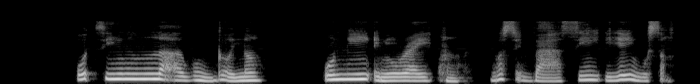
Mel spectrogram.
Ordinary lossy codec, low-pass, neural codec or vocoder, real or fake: none; none; codec, 16 kHz, 0.5 kbps, FunCodec, trained on LibriTTS, 25 frames a second; fake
